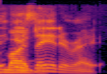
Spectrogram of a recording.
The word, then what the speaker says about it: Margiela: Mason Margiela. I think you're saying it right.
